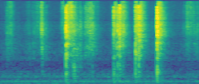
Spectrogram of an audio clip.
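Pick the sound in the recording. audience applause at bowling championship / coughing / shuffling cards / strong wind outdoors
shuffling cards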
